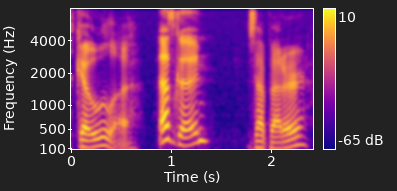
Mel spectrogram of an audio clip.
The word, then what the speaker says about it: Geulah: Geulah?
